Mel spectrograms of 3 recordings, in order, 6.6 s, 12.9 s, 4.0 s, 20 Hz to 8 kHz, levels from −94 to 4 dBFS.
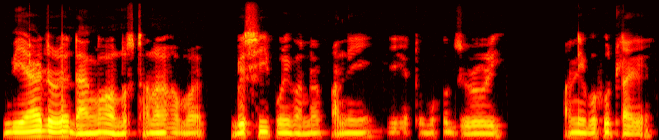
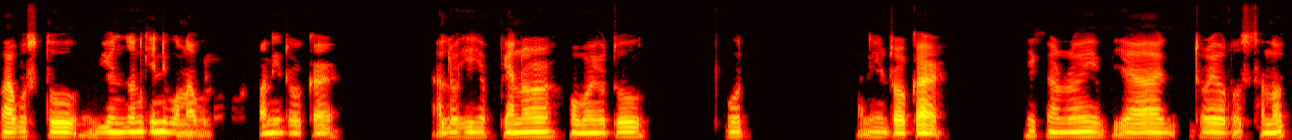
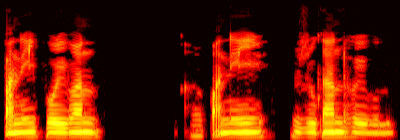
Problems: none marked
